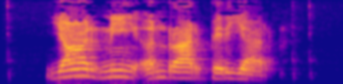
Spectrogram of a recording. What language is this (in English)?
Tamil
